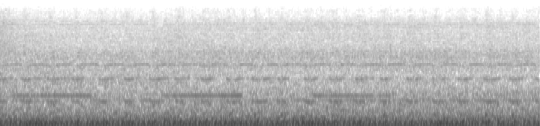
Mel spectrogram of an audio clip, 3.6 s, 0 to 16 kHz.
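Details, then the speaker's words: Chevrolet Camaro SS V8, a former non-runner, idling with a deep exhaust rumble and an uneven, stumbling misfire beat that cannot be felt inside the car; the temperature gauge reads overheating from start-up. "he's got a misfire you can hear it that's crazy because inside you can't really feel it"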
